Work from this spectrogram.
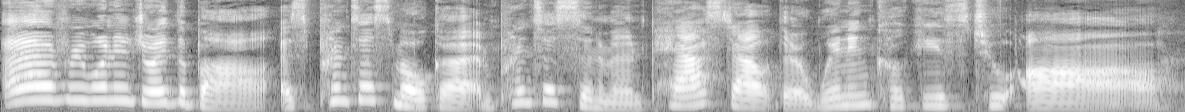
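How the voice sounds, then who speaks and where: Woman, children's read-aloud, high pitch, lively intonation, expressive narration. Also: moderate pace, gravelly. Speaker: story reader.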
